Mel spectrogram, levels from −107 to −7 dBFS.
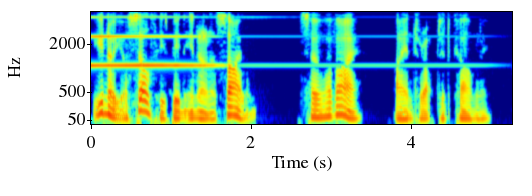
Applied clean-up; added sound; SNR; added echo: classical method spectral subtraction.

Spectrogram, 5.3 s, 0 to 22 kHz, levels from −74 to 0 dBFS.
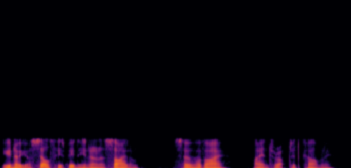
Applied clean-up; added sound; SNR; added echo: none; none; none; none.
